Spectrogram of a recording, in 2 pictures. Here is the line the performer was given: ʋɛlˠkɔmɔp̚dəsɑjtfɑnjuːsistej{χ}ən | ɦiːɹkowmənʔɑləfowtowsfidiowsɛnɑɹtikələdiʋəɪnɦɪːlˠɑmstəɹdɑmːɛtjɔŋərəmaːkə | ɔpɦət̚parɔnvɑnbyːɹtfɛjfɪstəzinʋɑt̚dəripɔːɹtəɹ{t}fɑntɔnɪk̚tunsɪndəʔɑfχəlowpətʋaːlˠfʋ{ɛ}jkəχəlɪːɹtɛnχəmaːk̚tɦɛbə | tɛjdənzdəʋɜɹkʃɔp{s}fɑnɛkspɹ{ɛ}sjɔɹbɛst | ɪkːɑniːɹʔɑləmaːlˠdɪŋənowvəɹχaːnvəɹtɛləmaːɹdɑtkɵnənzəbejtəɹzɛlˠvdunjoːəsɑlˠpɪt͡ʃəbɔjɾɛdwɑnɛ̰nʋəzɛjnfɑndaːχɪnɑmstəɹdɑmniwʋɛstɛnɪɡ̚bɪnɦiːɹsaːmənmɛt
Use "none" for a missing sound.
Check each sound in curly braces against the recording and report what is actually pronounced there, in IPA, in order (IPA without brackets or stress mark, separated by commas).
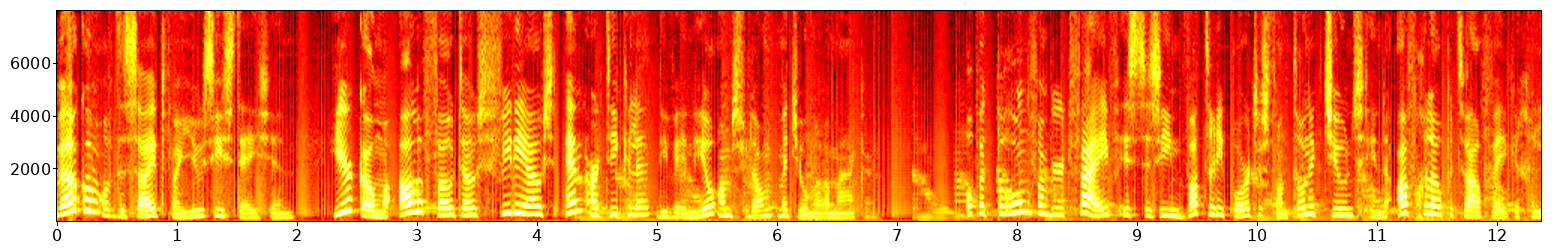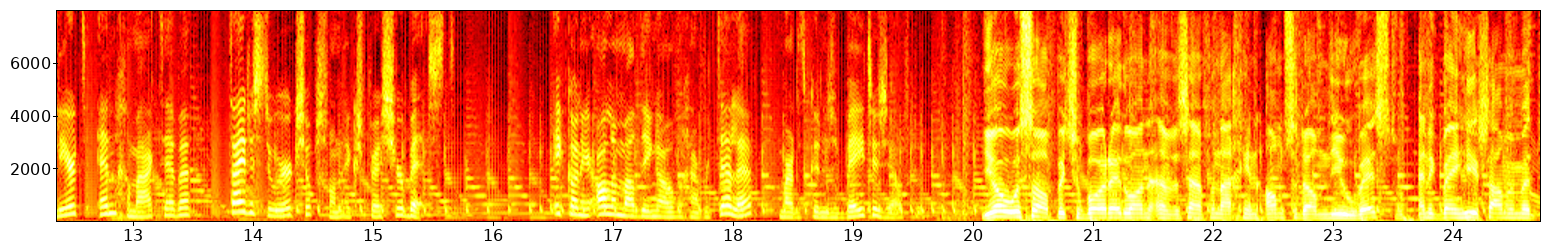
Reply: ʃ, s, e, s, ɛ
